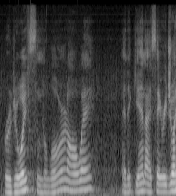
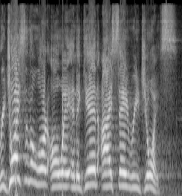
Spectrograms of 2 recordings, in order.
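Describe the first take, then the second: First: It is said flatly, without excitement. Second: It is said with excitement and energy.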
